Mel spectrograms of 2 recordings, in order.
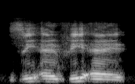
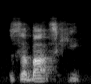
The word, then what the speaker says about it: Zawadzki: It's spelled the Russian way, but it sounds Polish, but it's not. It's actually Zavatsky, and there's no. If it was Polish, it would be Zabatsky.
